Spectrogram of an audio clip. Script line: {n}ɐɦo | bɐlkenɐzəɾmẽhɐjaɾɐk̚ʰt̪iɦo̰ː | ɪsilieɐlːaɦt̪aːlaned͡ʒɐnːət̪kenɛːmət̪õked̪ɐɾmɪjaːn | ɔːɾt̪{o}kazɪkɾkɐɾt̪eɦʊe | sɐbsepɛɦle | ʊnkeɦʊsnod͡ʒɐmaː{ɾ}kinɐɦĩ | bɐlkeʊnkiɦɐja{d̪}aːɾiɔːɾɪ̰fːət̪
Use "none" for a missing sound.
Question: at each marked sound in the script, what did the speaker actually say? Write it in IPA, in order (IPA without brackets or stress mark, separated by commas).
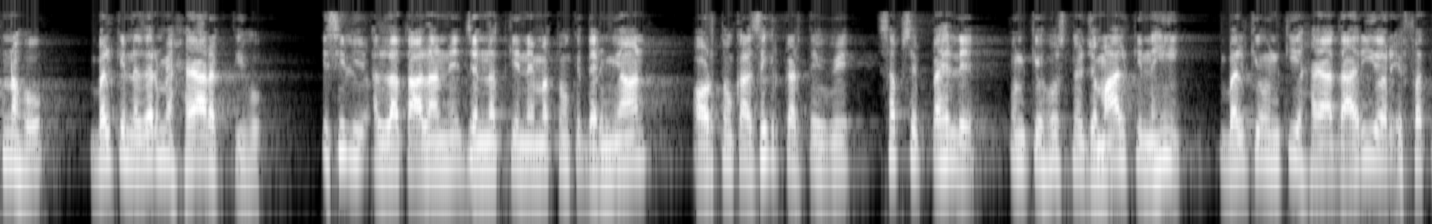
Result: n, õ, l, d̪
